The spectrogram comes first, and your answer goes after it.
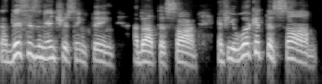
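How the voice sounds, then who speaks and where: Against a quiet background, a man talks with a high pitch and lively intonation. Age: 50s. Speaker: pastor. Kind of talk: interview about faith and forgiveness. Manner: animated.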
